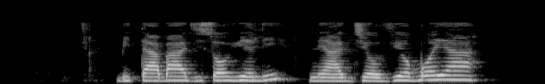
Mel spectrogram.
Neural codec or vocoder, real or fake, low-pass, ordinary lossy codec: none; real; 7.2 kHz; MP3, 48 kbps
